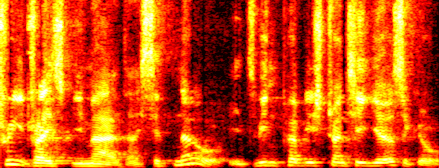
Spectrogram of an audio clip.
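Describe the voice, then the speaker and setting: The voice carries a French accent and is somewhat breathy. Its pitch swings very widely at a fairly quick pace. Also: man. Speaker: climate campaigner. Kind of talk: online summit presentation. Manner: halting.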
